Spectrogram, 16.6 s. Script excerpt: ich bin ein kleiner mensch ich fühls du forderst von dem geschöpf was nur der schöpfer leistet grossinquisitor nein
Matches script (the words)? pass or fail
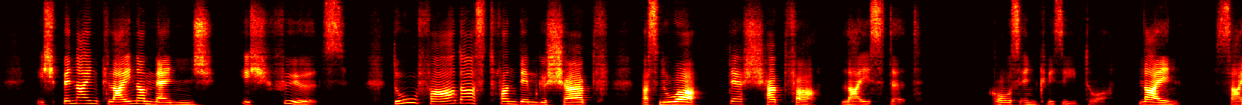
pass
